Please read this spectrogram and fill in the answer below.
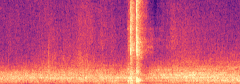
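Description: A single sharp click a little over a second in as an overhead kitchen cabinet door is pulled open and its catch releases. A faint steady hum runs underneath.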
